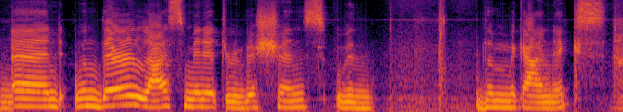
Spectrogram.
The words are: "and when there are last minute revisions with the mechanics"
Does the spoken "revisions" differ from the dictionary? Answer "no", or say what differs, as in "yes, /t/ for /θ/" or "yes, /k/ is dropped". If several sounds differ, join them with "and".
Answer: yes, /ʃ/ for /ʒ/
